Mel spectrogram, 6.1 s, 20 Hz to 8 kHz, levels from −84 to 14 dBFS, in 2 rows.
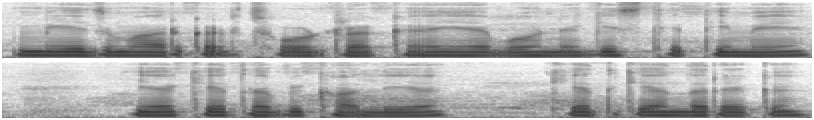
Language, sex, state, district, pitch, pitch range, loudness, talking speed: Hindi, male, Bihar, Vaishali, 130 Hz, 125-135 Hz, -18 LUFS, 205 wpm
